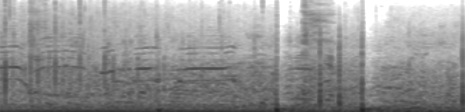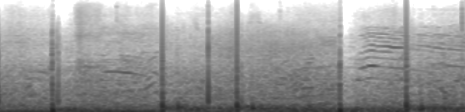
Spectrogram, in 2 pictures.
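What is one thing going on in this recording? Fireworks bang and crackle in the distance.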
